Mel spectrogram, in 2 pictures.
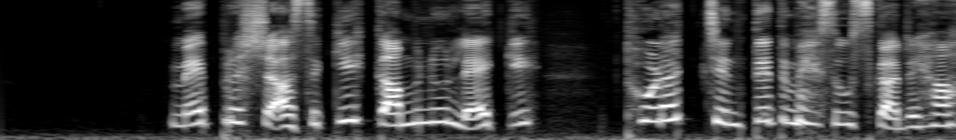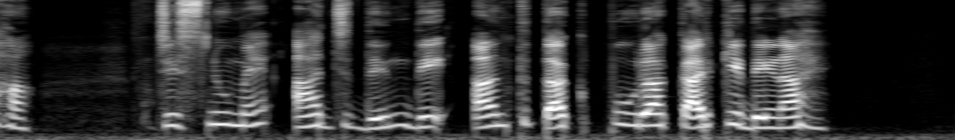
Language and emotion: Punjabi, fearful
